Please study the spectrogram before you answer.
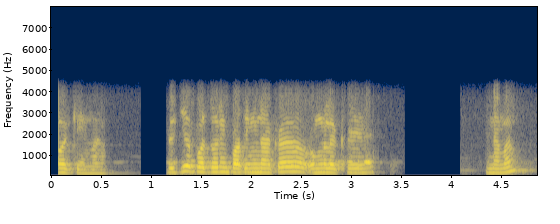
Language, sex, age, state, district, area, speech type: Tamil, male, 18-30, Tamil Nadu, Thanjavur, rural, conversation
